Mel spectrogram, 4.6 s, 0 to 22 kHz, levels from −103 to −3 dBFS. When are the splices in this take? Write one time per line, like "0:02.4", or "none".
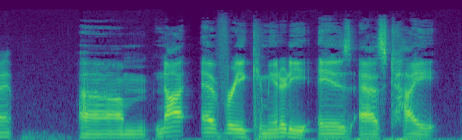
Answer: none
